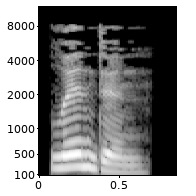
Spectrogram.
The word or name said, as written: lyndon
